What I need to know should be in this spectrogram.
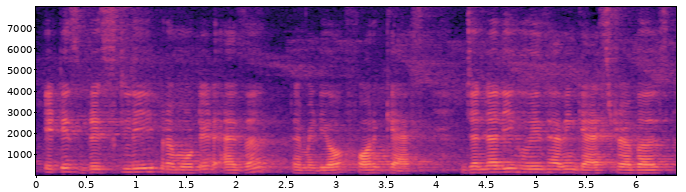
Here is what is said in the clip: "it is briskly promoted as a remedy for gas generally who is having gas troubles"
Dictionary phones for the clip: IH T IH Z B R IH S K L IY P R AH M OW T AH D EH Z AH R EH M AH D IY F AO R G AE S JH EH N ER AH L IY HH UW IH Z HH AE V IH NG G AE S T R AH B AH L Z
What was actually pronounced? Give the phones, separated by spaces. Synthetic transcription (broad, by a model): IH T IH Z B R IH S K L IY P R AH M OW T AH D EH Z AH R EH M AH D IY F AO R G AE S JH EH N ER AH L IY HH UW IH Z HH AE V IH NG G AE S T R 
